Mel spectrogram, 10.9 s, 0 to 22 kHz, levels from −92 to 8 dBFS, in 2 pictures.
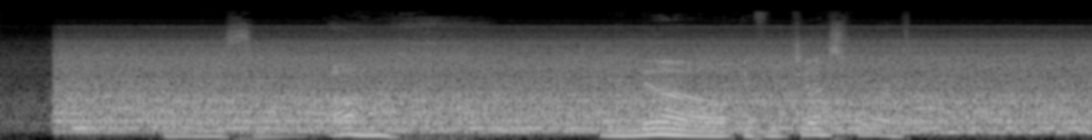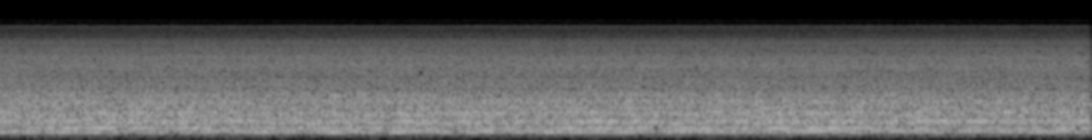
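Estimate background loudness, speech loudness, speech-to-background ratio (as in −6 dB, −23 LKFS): −24.0 LKFS, −24.5 LKFS, −0.5 dB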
